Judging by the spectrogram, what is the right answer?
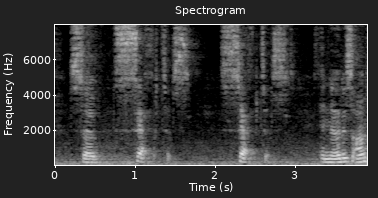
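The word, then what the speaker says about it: Coeptis: So OE, forget about the O, say the E sound, and so that C goes, that's an E sound. That's not an O sound, so it becomes a soft C sound.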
